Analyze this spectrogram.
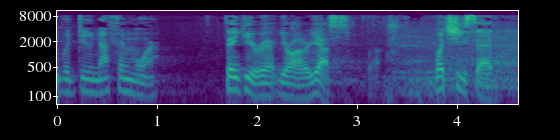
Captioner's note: laughter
